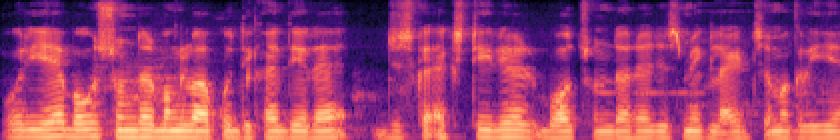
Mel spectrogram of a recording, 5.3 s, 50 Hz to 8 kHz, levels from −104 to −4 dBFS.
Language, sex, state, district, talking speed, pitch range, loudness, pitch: Hindi, male, Rajasthan, Jaipur, 240 wpm, 125-140 Hz, -19 LUFS, 130 Hz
